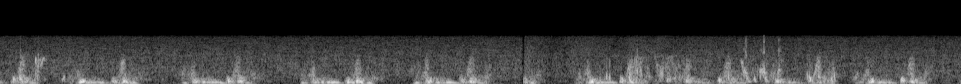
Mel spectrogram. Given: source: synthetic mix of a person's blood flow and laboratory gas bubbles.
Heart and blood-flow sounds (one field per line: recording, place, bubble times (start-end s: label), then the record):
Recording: Doppler ultrasound of blood flow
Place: precordium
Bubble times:
0.15-0.26 s: bubbles
0.32-0.48 s: bubbles
0.61-0.67 s: bubbles
5.97-6.12 s: bubbles
6.26-6.45 s: bubbles
6.54-6.93 s: bubbles
7.24-7.32 s: bubbles
7.39-7.91 s: bubbles
8.05-8.13 s: bubbles
8.23-8.38 s: bubbles
From the record:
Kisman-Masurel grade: 222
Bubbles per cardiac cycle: several, 3 to 8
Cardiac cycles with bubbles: 10 to 50%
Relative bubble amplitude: moderate (0.250 to 0.450)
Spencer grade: 2 (many but less than half of the cardiac periods contain bubble signals, singularly or in groups)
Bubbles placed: only in the low amplitude regions of the cardiac cycle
